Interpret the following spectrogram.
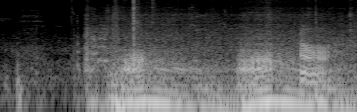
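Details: Volkswagen starts into an uneven, lumpy, surging idle misfire with check engine light, which stays off with no DTC after clearing; cause is a vacuum leak at the intake manifold hose, likely from collision damage.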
